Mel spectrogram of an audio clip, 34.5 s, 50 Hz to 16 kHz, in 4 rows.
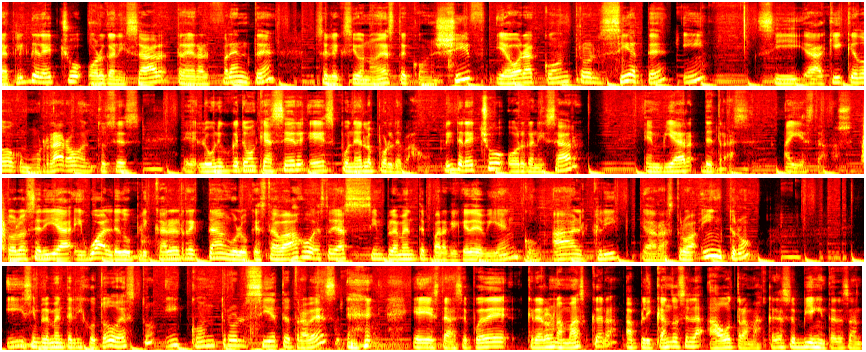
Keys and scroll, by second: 6.0 ctrl+7, 28.2 ctrl+7.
